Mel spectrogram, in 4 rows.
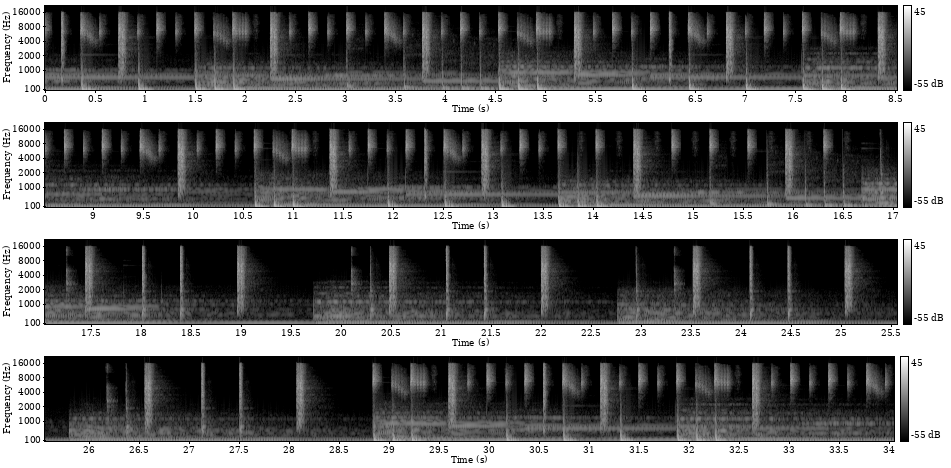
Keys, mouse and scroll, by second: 0.1 click, 1.2-3.5 shift+drag, 4.8-7.0 drag, 8.2 v, 8.6 click, 10.4 right click, 10.9 click, 11.5-12.7 ctrl+click, 13.6-14.6 shift+drag, 15.4 v, 16.3-17.4 alt+drag, 20.2 ctrl+d, 21.5 ctrl+d, 26.6 click, 29.2 click, 32.2 v, 32.4 click, 33.0 |, 33.4 click.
